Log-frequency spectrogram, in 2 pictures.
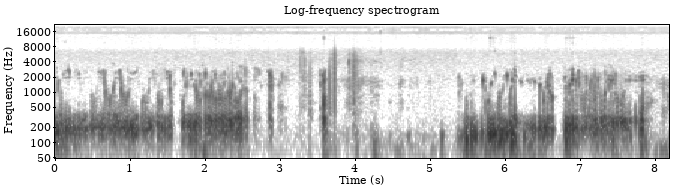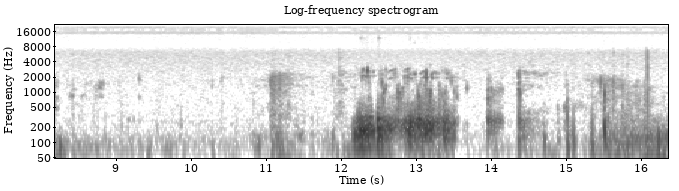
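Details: Stomach rumbling (borborygmi) from an empty, hungry stomach: long, low gurgling and rumbling bursts with bubbly clicks between them.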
